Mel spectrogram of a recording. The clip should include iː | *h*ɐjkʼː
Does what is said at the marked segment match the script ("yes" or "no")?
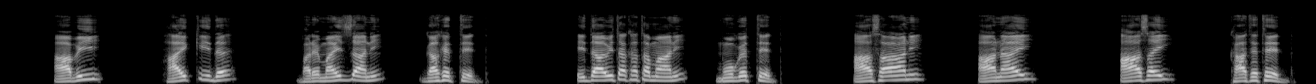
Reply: yes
